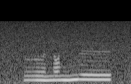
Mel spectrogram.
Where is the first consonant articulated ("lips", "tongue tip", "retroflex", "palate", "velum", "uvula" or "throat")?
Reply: velum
